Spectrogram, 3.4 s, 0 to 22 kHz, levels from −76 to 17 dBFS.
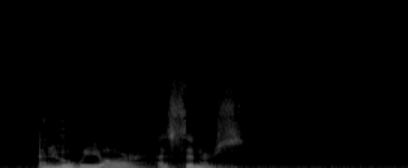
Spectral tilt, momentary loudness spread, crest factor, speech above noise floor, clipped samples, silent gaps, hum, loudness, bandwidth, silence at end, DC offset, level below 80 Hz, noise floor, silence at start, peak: -6.5 dB/octave; 13 LU; 16 dB; 31 dB; under 0.1%; none; none; -43 LUFS; 17 kHz; 1.4 s; under 0.1%; -74 dBFS; -73 dBFS; 0.3 s; -28 dBFS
